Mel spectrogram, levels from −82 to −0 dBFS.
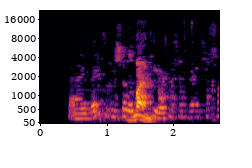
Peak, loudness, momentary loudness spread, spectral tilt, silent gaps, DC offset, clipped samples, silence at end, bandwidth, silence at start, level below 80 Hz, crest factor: -2 dBFS; -20 LUFS; 24 LU; -6 dB/octave; none; under 0.1%; under 0.1%; 0 s; 15.5 kHz; 0.45 s; -60 dBFS; 20 dB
